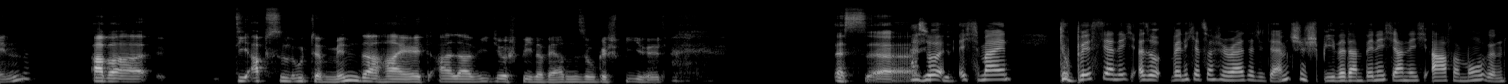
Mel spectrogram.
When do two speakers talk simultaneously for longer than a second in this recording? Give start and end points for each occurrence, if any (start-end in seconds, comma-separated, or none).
none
